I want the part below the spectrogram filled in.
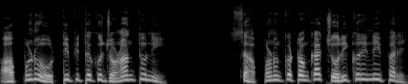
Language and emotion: Odia, fearful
